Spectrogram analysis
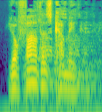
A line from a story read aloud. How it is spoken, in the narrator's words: she said quietly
